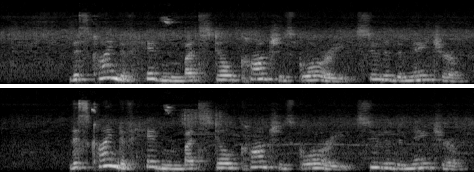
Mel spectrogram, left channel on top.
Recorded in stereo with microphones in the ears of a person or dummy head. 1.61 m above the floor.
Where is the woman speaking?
60° right (ahead or behind), 0.7 m; by 4.6 s 5° left (ahead or behind), 2.5 m.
